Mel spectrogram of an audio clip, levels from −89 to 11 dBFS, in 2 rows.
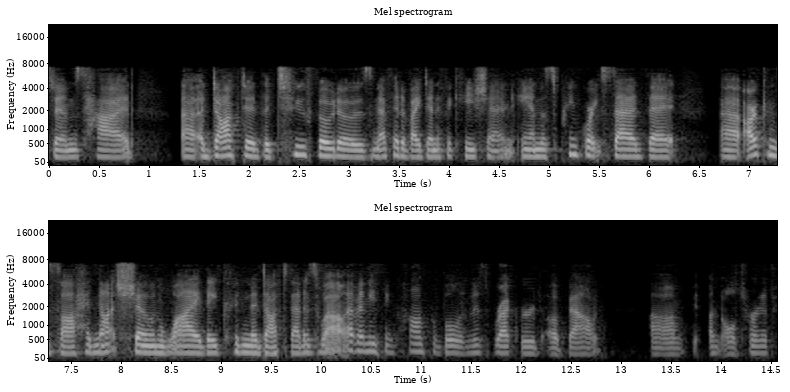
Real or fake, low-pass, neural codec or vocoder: fake; 7.2 kHz; codec, 16 kHz, 1.1 kbps, Voila-Tokenizer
